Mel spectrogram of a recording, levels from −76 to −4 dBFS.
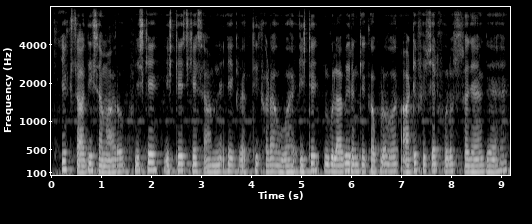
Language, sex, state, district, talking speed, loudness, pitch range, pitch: Hindi, male, Maharashtra, Aurangabad, 155 wpm, -27 LUFS, 115-130 Hz, 120 Hz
